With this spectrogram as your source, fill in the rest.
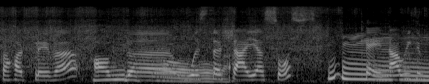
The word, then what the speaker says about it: Worcestershire: Do you know how to pronounce this? Worcester. Worcester sauce. Who is it? It's Worcester. Worcestershire, Jermaine.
